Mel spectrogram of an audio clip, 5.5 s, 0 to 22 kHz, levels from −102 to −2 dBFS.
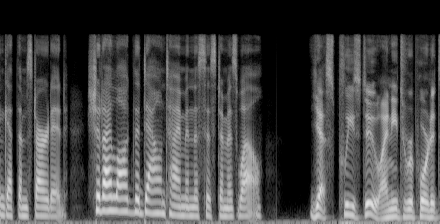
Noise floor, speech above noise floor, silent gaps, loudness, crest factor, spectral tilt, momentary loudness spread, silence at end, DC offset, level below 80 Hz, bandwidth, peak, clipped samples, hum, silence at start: -49 dBFS; 27 dB; none; -23 LUFS; 18 dB; -5.5 dB/octave; 9 LU; 0 s; under 0.1%; -50 dBFS; 12 kHz; -6 dBFS; under 0.1%; none; 0 s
